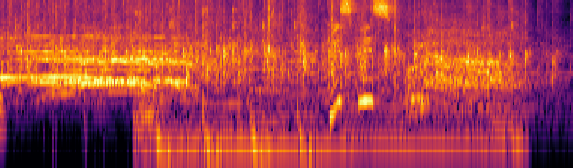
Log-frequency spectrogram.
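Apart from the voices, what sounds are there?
audience applause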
